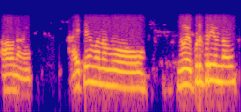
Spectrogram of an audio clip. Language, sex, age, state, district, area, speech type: Telugu, male, 18-30, Telangana, Sangareddy, rural, conversation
